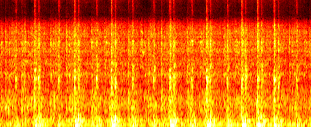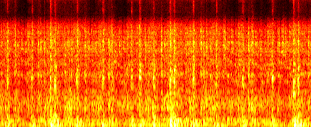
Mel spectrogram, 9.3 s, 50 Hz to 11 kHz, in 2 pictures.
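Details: 1975 Oldsmobile that won't start: a steady cranking rhythm of around four beats a second drags on without the engine ever catching; it cranks but will not start.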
